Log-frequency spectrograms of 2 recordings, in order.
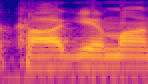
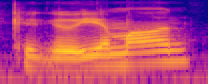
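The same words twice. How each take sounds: First: Kaguyamon said "KAH-gee-uh-mon"; alternative pronunciation. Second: Kaguyamon said "kuh-GOO-uh-mon"; first pronunciation attempt. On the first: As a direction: say Kaguyamon with "kah" first, then a hard "gee". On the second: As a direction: say Kaguyamon with an "oo" in the second syllable. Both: Real, not acted. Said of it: "however you pronounce it".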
